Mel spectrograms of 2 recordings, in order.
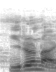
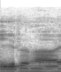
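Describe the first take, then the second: First: It is said sharply and urgently. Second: It is said softly and gently. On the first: The sleeper is roused roughly, like a kick. "빨리 일어나라고" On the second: The sleeper is roused kindly with a hand. "손으로 그냥 부드럽게"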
